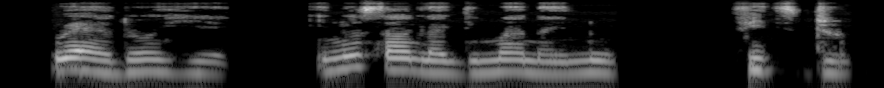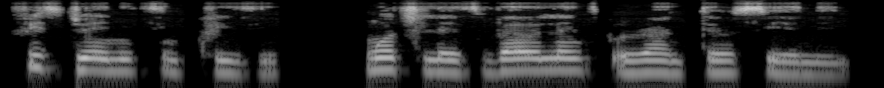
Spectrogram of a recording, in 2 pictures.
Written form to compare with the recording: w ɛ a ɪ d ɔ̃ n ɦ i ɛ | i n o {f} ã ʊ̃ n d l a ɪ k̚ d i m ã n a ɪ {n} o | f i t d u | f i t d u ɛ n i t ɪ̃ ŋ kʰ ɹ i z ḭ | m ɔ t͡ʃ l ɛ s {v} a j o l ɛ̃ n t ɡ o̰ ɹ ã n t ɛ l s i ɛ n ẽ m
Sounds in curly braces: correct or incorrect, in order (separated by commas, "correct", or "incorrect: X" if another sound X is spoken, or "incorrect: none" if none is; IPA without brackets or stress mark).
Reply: incorrect: s, correct, correct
